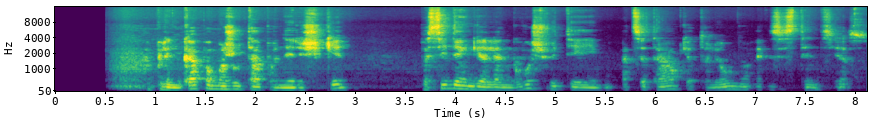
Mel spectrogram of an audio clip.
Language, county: Lithuanian, Vilnius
